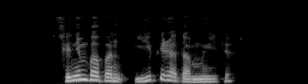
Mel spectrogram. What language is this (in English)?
Turkish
